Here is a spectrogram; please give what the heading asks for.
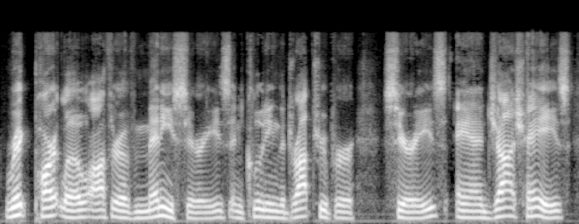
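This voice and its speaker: A man's voice: medium pitch, measured pace, a bit bright, no echo. A man hosting a casual panel chat in a playful, joking way. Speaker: podcast host.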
